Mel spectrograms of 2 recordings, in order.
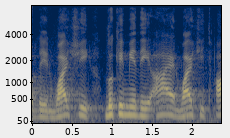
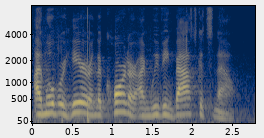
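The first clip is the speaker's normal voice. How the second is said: ordinary talk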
